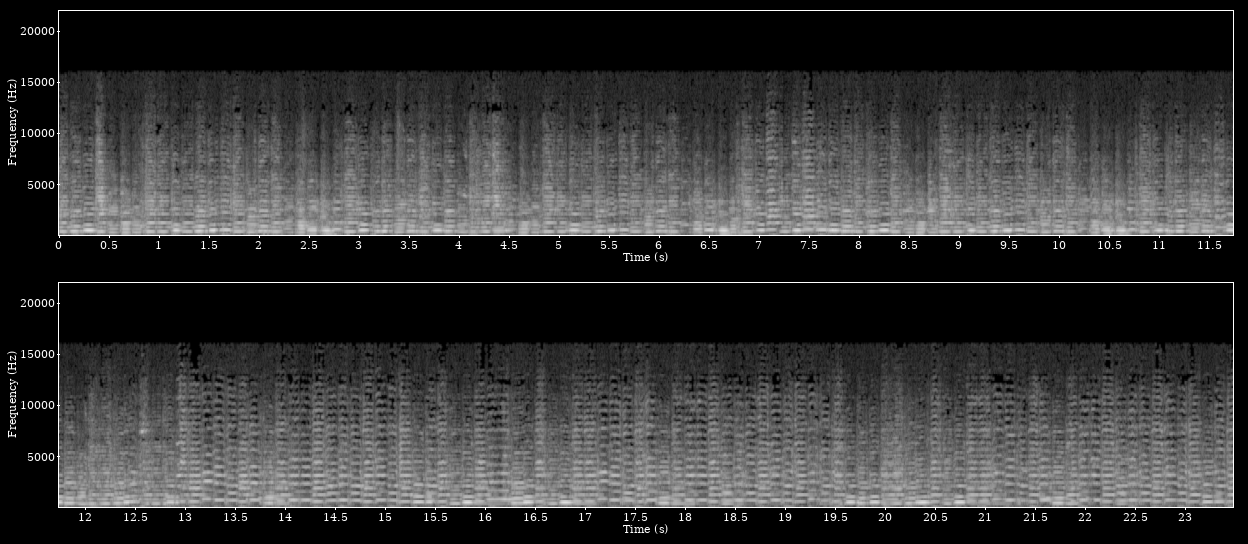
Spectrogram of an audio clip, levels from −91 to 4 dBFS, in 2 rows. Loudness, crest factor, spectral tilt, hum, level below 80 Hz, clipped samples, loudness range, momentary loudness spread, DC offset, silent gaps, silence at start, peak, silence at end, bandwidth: -19 LUFS; 14 dB; -1.5 dB/octave; none; -44 dBFS; under 0.1%; 2 LU; 5 LU; under 0.1%; none; 0 s; -6 dBFS; 0 s; 15.5 kHz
